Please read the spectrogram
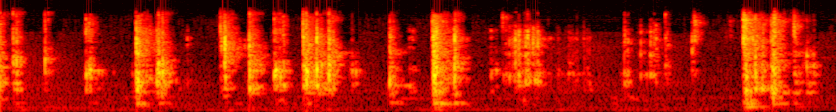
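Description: Computer keyboard keys clicking as someone types terminal commands, in irregular runs of keystrokes with short pauses between them.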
